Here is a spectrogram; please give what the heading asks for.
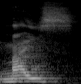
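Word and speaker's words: maïs: tiene dos puntos Ok entonces ahí sí vamos a pronunciar la i Ok acá no se pronuncia si decimos me no escuchamos ni la y ni la s verdad en la otra se dice maíz y ahí es el maíz que nosotros conocemos Ok acá es me y acá ya lleva dos puntitos sobre la y se pronuncia maíz Ok cuando va a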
